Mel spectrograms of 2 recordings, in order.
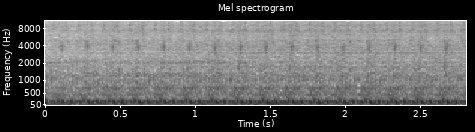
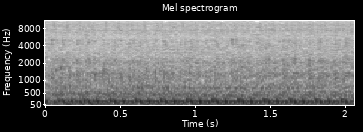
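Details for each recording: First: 2022 Ram 3500 diesel hauling about 25,000 lb gooseneck loads, third engine failing with codes P2459 and P242F, at cold-start idle, heard at the intake: louder-than-before pulsing chuff about three per second; compression loss and internal knock suspected. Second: 2022 Ram 3500 diesel, heavy hot-shot towing, third engine, bottom-end knock suspected: muffled steady cold-start idle with even low pulse, no knock; turbo exhaust brake closing for warm-up, normal.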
